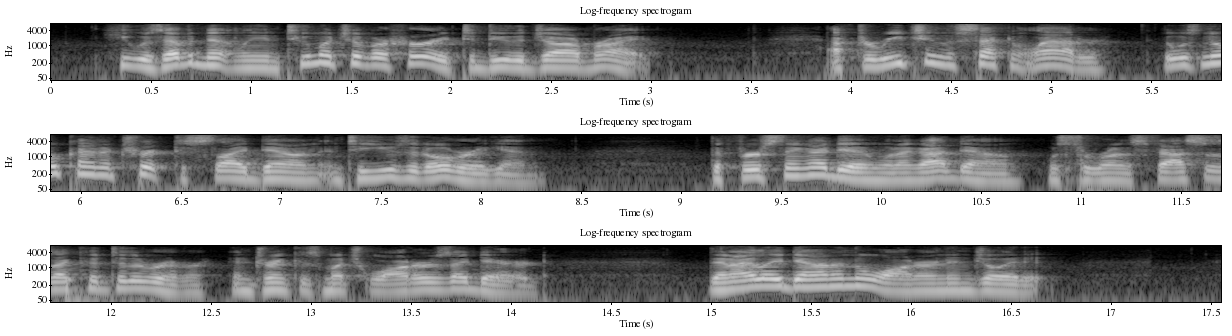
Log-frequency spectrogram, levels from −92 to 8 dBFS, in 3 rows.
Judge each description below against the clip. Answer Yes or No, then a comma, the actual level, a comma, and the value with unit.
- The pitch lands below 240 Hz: Yes, low, 135 Hz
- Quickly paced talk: Yes, fast, 255 wpm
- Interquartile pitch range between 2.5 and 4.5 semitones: No, wide, 5.4 semitones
